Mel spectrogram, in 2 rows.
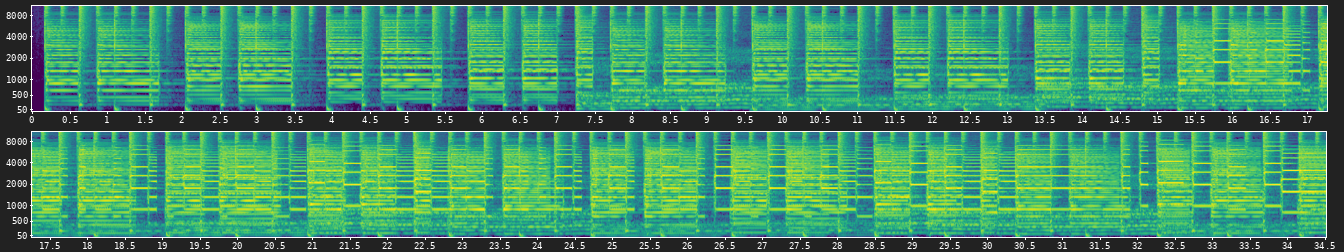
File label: Roland CM-500; raptor call of the shadows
